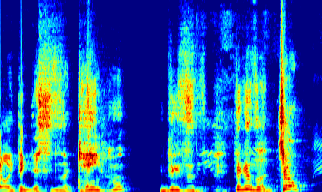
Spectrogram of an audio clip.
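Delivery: heated, pissed-off, rising tone. Retelling what an angry man said to him: imitating someone getting pissed. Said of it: "real pissed".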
